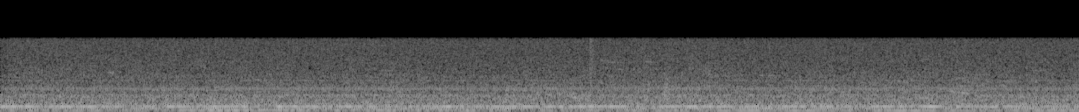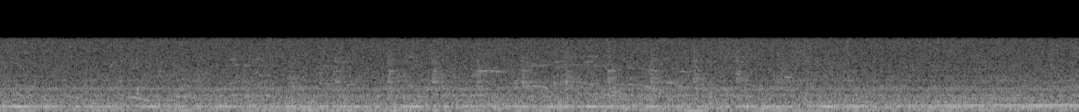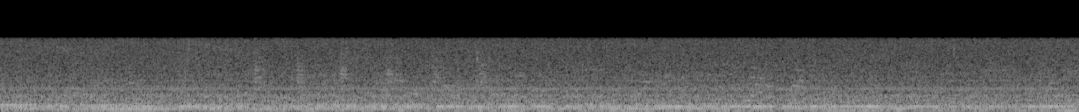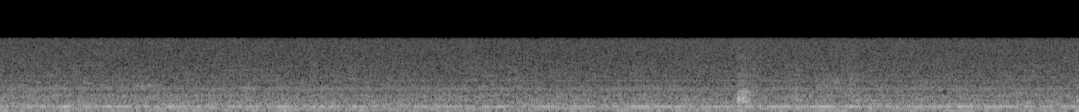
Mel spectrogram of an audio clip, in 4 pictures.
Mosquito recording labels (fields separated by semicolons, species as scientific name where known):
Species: no mosquito; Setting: insect culture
